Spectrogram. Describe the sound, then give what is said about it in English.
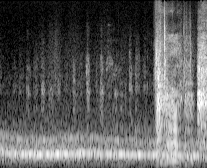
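A dog pants in quick, rhythmic breaths over a steady low hum, the panting swelling louder in the final second with a couple of heavy, breathy gasps. “Maybe we should let the dog in.”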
